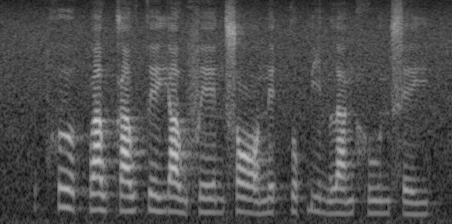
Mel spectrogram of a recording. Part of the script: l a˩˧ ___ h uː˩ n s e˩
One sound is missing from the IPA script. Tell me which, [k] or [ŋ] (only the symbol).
ŋ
